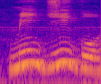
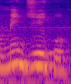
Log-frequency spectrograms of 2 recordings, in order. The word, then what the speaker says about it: mendigo: Mendigo, não existe esse N aqui antes do G, é só mendigo, nada de mendigo.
